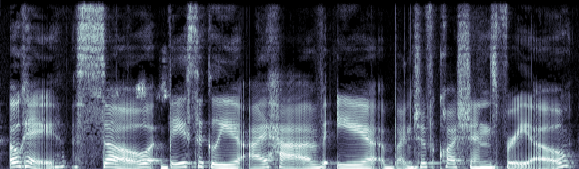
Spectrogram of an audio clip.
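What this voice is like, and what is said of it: Smooth sultry radio-style voice. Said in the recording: “podcast voice ... you're like you're on the radio ... it is very good ... Like sultry.”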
